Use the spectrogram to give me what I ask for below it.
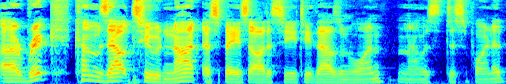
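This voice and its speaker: Speaking with an American accent, a man with a fairly low pitch and a bright, sharp tone talks with hardly any pauses and big swings in loudness. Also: ordinary pitch variation, moderate pace, very clean recording, silent background. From New York. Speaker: podcast host. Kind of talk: casual chat. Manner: animated.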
